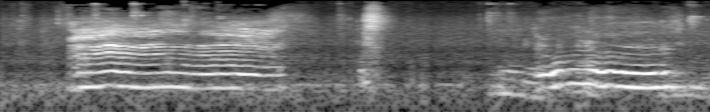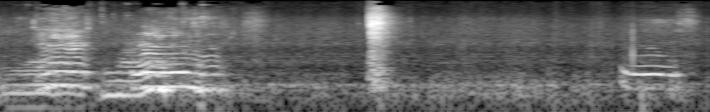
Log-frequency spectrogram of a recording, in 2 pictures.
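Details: Indoor play between Hollywood, a border collie mix, and Bowie, her new terrier puppy who torments her. A long tonal whine opens, then wavering grumbling whines and a sharp click, with quieter whines near the end.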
